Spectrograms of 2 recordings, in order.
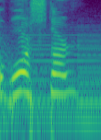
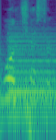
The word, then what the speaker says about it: Worcester: Jesse from North Carolina or Worcester? They're like, Pastor, it's not Worcester, it's Worcester. They should spell it like that then, I'm saying.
